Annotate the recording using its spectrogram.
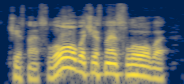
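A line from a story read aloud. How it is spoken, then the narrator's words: Old man's grumble. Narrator (Russian): проворчал старик Хоттабыч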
